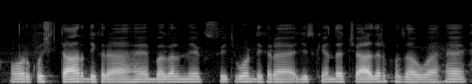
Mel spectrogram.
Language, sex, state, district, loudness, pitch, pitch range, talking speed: Hindi, male, Jharkhand, Garhwa, -19 LUFS, 125 Hz, 120-130 Hz, 255 wpm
